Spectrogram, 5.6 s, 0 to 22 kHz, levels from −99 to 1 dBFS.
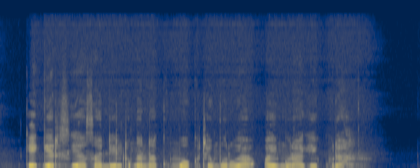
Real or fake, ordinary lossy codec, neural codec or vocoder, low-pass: fake; none; vocoder, 44.1 kHz, 128 mel bands every 256 samples, BigVGAN v2; 19.8 kHz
